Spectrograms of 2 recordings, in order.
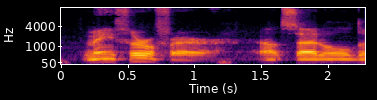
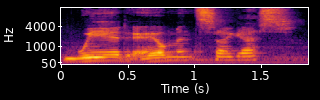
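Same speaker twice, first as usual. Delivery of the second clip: a hint of a timid healer; slightly higher, hesitant woman; lightly voiced young woman; 5 semitones higher than usual. GM voices NPC Augusta.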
